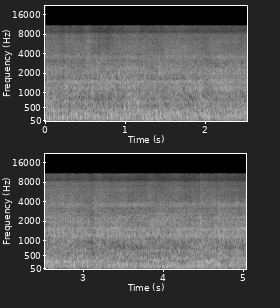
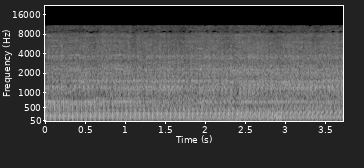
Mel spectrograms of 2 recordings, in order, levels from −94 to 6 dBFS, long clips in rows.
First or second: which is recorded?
second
